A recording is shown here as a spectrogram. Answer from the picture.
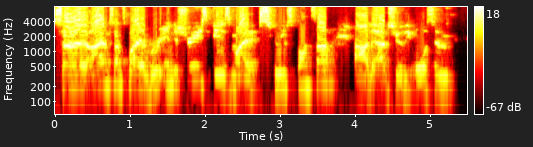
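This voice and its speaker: Speaking with an Australian accent, a man uses a bright, sharp tone at a moderate pace with ordinary pitch variation. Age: 20s. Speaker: pro scooter rider and skatepark owner. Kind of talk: podcast interview.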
